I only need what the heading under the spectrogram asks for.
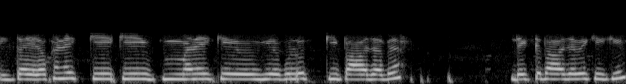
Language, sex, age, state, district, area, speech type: Bengali, female, 18-30, West Bengal, Birbhum, urban, conversation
